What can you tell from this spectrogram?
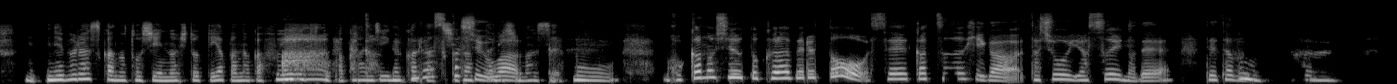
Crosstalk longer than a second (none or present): present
